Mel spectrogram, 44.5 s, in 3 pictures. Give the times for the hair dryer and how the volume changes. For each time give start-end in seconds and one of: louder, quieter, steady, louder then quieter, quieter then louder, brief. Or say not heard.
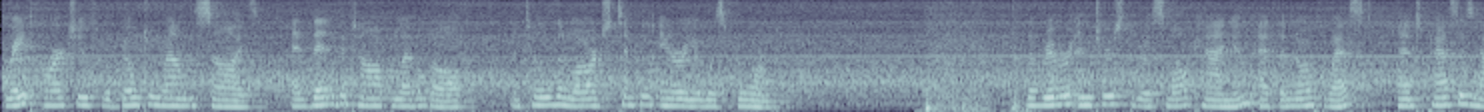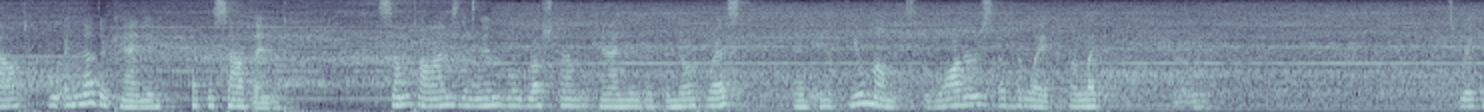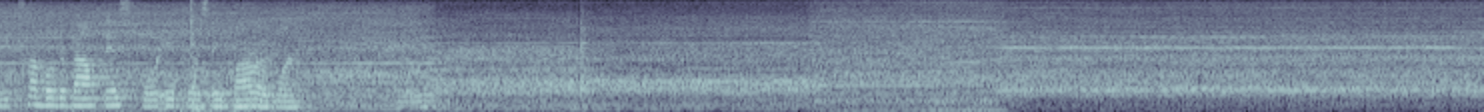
0.0-44.4 steady.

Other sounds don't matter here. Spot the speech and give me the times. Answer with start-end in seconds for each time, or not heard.
0.0-7.8, 10.2-25.9, 29.3-32.8.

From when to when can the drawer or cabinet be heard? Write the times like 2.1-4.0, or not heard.
9.2-10.3, 31.6-32.4.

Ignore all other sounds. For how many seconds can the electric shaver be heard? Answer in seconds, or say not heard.
not heard.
